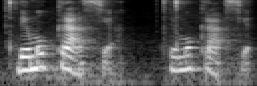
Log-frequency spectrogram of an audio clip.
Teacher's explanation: Mas, na língua espanhola, a sílaba tônica é no cra.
